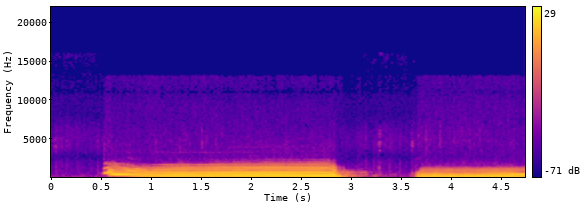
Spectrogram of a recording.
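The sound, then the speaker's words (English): A voice imitates a foghorn with two loud, low, droning blasts: a long steady one that sags in pitch as it ends, then after a short pause a second that is cut off. “I feel a foghorn coming on. Okay, folks, a foghorn.”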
